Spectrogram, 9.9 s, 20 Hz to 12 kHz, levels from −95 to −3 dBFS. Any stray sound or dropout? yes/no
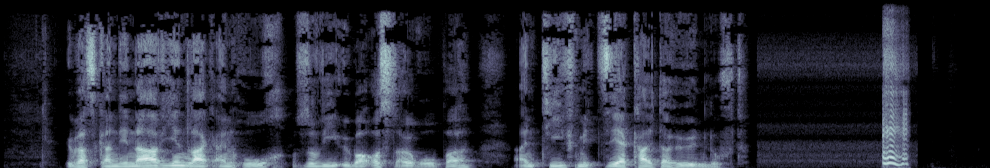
yes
